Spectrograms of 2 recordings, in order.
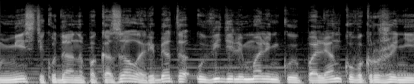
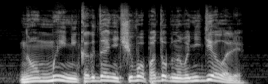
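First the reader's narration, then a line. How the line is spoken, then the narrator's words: Exclaimed. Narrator (Russian): воскликнул Саймон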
